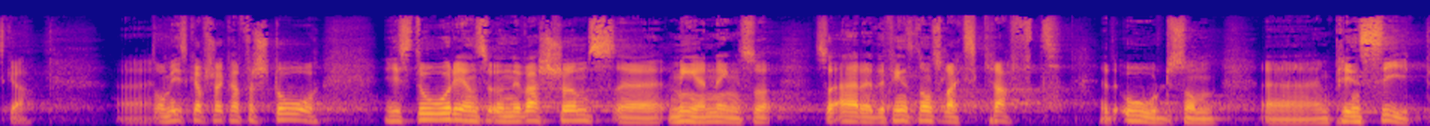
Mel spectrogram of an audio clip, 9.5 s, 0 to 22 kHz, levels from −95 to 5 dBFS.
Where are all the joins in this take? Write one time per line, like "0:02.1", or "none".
0:01.0

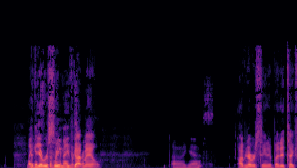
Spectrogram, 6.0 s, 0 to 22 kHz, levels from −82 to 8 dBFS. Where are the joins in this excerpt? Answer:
none

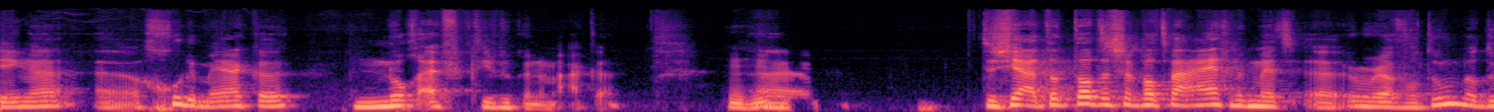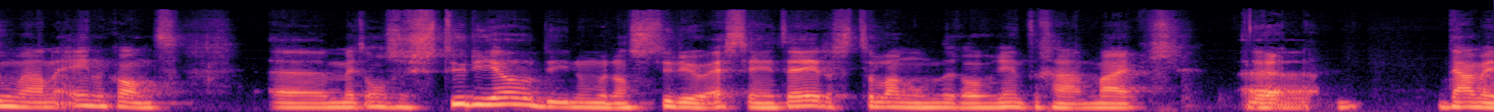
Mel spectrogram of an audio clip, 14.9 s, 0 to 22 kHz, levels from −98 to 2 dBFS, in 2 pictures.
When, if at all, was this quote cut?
0:04.8

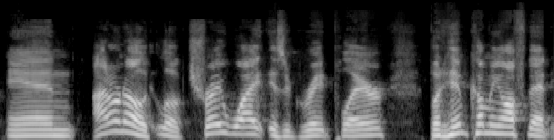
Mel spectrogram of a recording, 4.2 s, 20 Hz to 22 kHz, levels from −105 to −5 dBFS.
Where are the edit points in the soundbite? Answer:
0:01.1

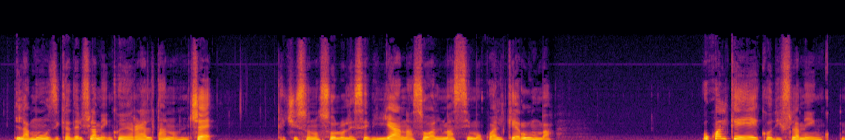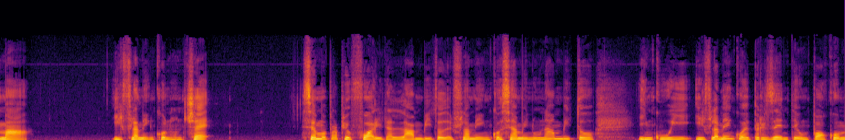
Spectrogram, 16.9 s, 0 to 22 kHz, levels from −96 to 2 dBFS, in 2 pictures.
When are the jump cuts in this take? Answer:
0:08.3

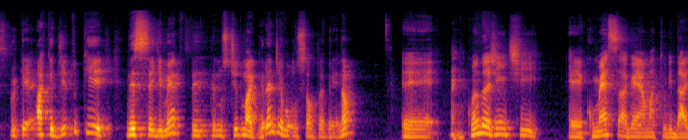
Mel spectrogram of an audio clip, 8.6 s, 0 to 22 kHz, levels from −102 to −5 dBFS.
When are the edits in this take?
0:02.3
0:04.9

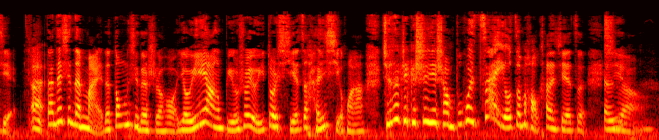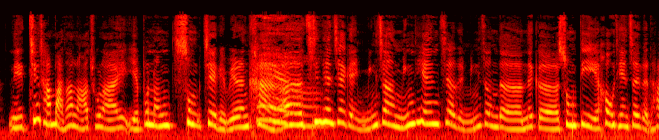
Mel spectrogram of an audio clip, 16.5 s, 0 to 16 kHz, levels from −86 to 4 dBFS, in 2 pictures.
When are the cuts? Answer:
0:07.6

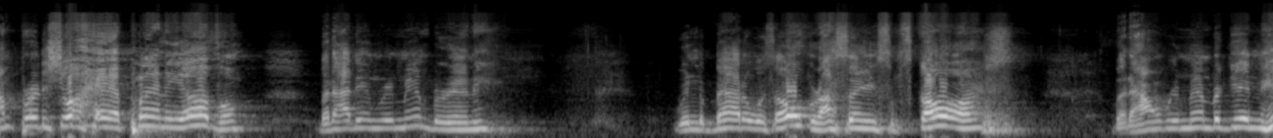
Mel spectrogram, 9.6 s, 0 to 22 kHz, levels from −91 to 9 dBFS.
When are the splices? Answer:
none

